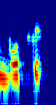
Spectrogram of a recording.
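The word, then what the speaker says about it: boutique: baca dalam bahasa Prancis jadi ou itu bacanya U nanti u itu bacanya bukan u u itu bacanya nanti alfabetnya itu bacanya u nah nah eh Ti kue ini kue ini bacanya k ke maka ini BTI bacya butik kemudian ini di bawah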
